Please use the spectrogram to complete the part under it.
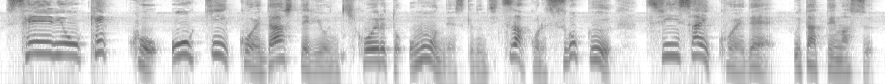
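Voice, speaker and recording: A man working as a vocal trainer, explaining singing technique in an enthusiastic, animated way. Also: fairly high pitch. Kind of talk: reaction and vocal analysis commentary.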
